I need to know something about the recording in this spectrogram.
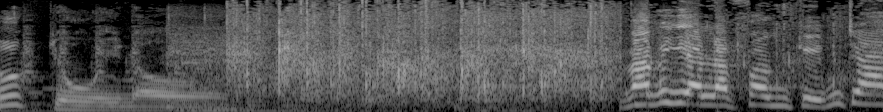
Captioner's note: applause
